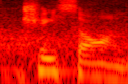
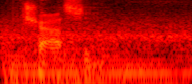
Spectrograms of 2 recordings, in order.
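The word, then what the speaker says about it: Chason: but his name is spelled c-h-a-s-o-n yeah it's pronounced chase chase on why isn't it like chassis no because we're taking advantage of english being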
